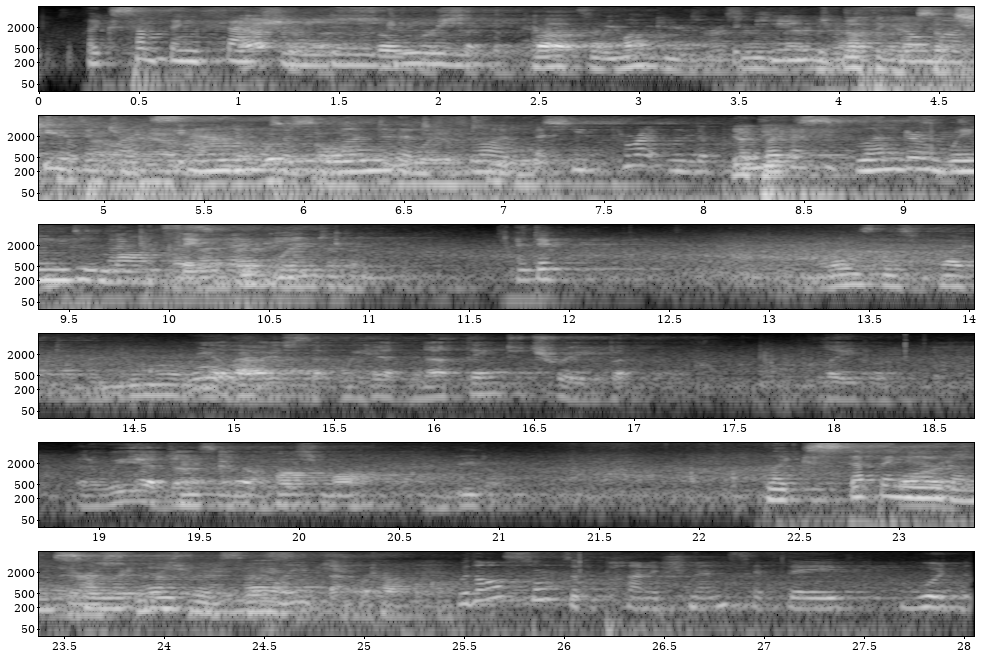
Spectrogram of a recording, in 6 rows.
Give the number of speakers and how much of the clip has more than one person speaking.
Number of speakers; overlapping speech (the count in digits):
6, about 49%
